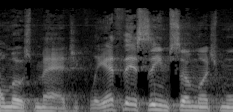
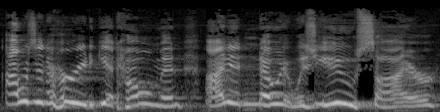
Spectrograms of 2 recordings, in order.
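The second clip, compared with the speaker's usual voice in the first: very high pleading squeak; squeaky mouse; 3 dB louder than usual. Acted. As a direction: beg like a tiny mouse. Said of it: "squeaked the little brown mouse".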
